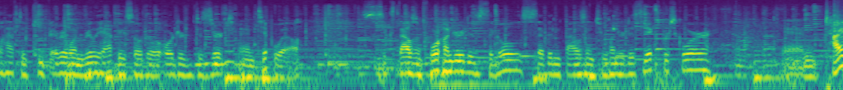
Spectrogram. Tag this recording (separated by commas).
Music, Speech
